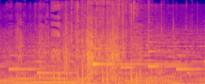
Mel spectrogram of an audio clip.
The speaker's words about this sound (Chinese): 大卫从家中逃出之后，骑着马，拼命的向前飞奔。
